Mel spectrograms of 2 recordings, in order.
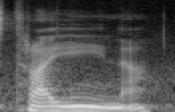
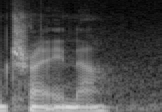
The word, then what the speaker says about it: Traina: If you were in Italy, my last name is Traina. But here in the United States, I'm trainer. – Right. – And a lot of people always thought that I just don't know how to say my name. They think I'm using my Bronx accent when I say trainer.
